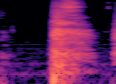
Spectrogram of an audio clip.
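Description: A single short, sharp sneeze bursts out close to the microphone, followed by a brief breathy after-sound, all within a second of an otherwise quiet background.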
